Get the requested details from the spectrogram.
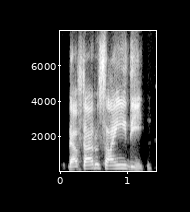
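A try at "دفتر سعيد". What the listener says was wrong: Ada tanwin.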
